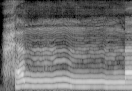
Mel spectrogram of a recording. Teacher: میم مشدد ہے لہذا غنہ ہوگا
